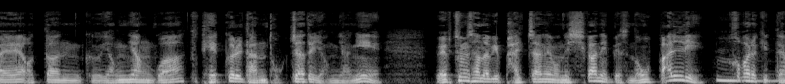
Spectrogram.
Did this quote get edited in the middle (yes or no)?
no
